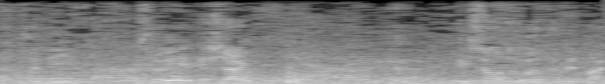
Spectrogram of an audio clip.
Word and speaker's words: Jacques: correspond je m'appelle Jacques Le son Jacques ne correspond pas à l'écriture du prénom a desas de lettres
